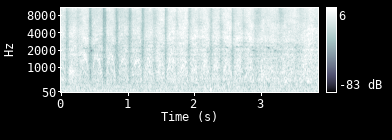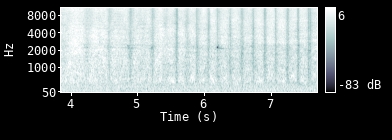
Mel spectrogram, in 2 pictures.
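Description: A hand scrubs the soapy backing of a woven fabric rug with a white plastic scrub brush with blue bristles, moving in quick back-and-forth strokes. Each pass makes a bright, hissing, bristly scrape, forming a fairly steady rhythm of about three strokes per second with almost no low end.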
